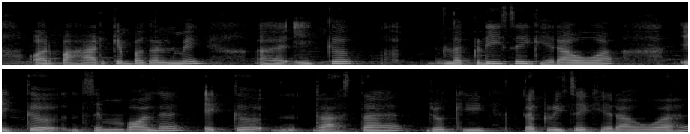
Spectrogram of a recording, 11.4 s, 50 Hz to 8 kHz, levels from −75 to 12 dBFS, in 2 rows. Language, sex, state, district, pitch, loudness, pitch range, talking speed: Hindi, female, Bihar, Sitamarhi, 210 Hz, -30 LUFS, 200-220 Hz, 125 wpm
